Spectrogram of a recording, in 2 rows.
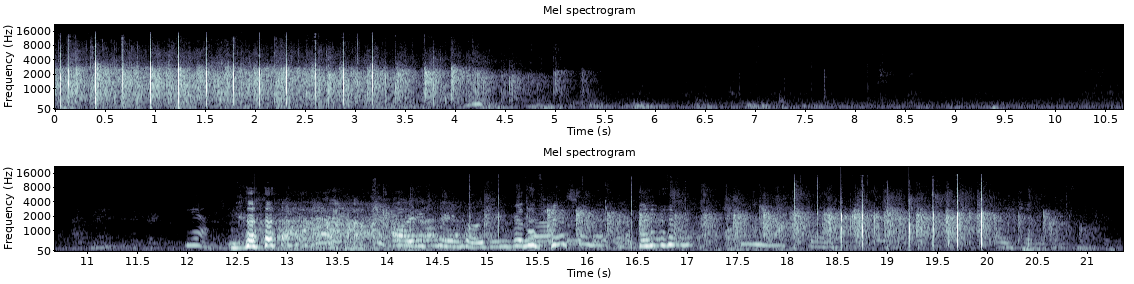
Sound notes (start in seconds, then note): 0.0 applause; 12.4 laugh; 15.7 applause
